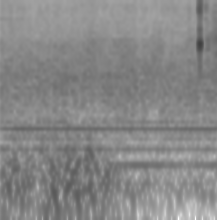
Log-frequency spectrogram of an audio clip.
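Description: A steady mechanical hum of several held tones, like a motor or engine running at a constant speed, with an uneven low rumble of wind on the microphone.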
